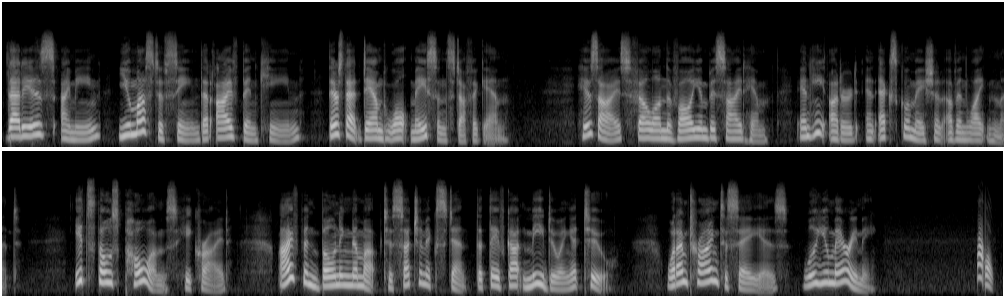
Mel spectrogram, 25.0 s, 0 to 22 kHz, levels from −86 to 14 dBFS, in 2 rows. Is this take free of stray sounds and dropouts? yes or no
no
